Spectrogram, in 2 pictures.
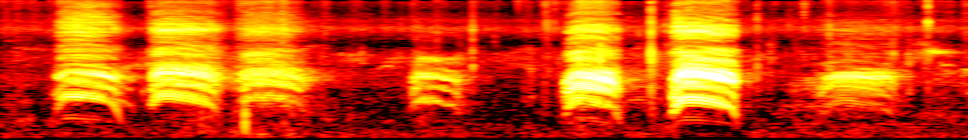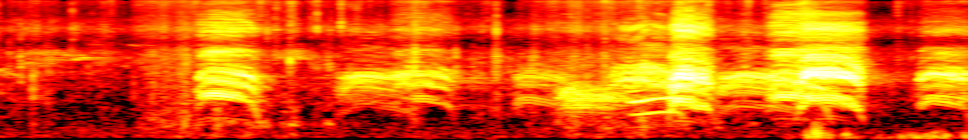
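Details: Angry house crows squabbling with other birds over food, giving a rapid run of rasping, arched caws, single and in pairs, some loud and close, others fainter, with a scuffling noise at the end.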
